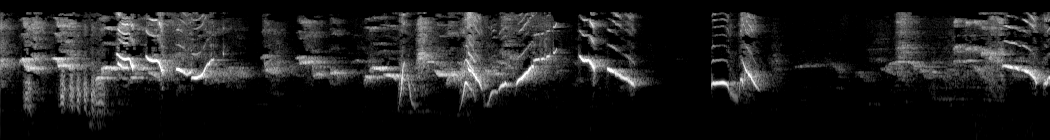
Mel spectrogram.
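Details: Oriental magpie-robin singing a fast, varied song of loud whistled sweeps, sharp upslurs and harsh notes, with a few short pauses and a softer ending.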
